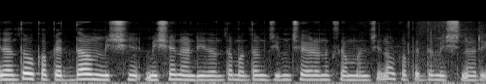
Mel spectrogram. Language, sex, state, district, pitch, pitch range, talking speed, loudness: Telugu, female, Telangana, Nalgonda, 210 Hz, 205-220 Hz, 175 wpm, -15 LUFS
